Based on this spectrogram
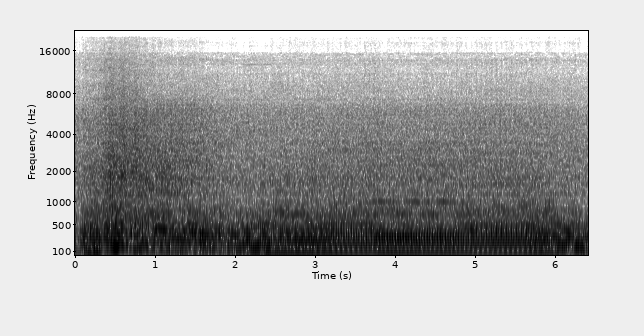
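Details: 1JZ-GTE-swapped LJ Holden Torana revving and settling to a raspy, droning exhaust note with a coarse, nasty edge; harsh exhaust note, mufflers suspected to be no good.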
